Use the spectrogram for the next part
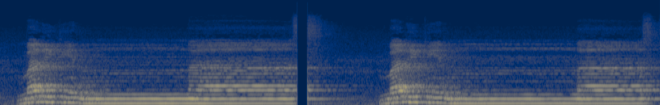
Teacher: Sekali lagi kita mendapatkan huruf nun yang bertasydid. Hukum bacanya adalah gunnah, dibaca dengung. Adapun lama panjangnya, lama dengungnya adalah minimal 2 ketukan.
